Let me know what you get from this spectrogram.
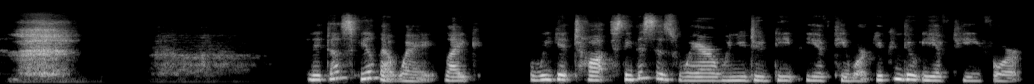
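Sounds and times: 
deep breath taken during a guided tapping exercise for anxiety relief: 1.5 - 2.8
speech: 3.1 - 10.3.

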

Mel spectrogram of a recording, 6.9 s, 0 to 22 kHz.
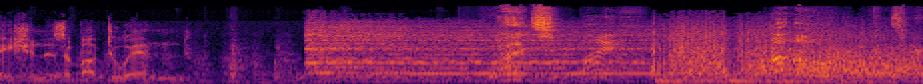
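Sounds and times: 
speech: 0.0 - 3.0, 3.6 - 6.9
explosion sound effect in movie trailer: 4.8 - 6.9.

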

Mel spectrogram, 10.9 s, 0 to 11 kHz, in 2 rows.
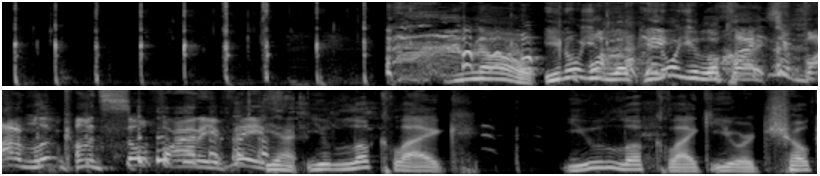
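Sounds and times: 
laughter: 2.6 - 7.8
speech: 2.6 - 8.6, 9.2 - 10.8
hands clapping: 3.9 - 4.4.

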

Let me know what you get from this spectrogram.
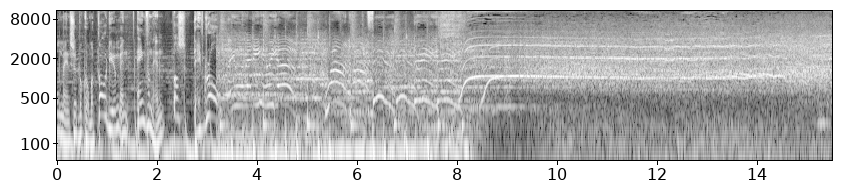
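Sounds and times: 
speech: 0.0 - 4.2
concert crowd yelling and screaming: 3.3 - 15.4.

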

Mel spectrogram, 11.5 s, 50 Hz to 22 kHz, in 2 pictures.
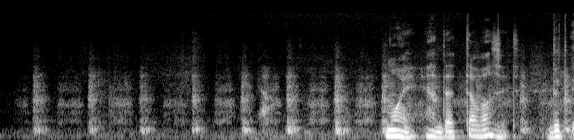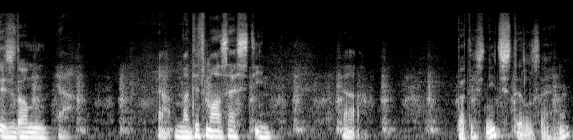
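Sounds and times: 
dogs barking: 0.0 - 11.4
speech: 3.9 - 6.6, 7.4 - 9.4, 10.4 - 11.4.

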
